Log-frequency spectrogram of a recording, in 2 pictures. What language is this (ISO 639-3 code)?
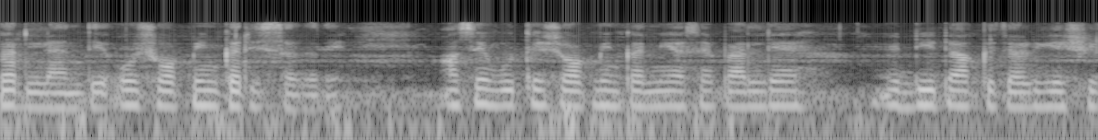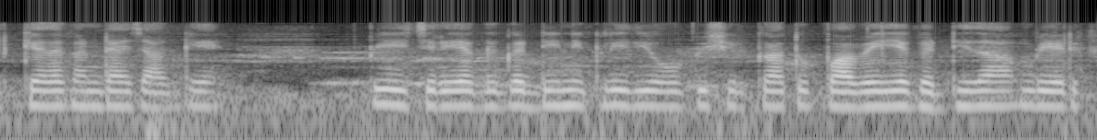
doi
